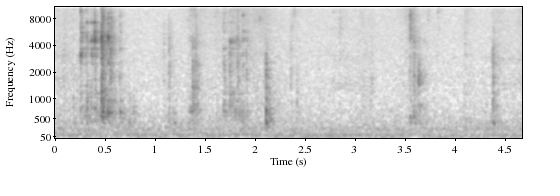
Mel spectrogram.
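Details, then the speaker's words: Aiwa TPR-910 stereo cassette boombox: faint, scattered light ticks and clicks as the unit moves, like a small loose piece rattling inside; source unknown. "there's something rattling in here don't know what"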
